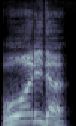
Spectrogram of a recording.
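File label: finish, Japanese; joker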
